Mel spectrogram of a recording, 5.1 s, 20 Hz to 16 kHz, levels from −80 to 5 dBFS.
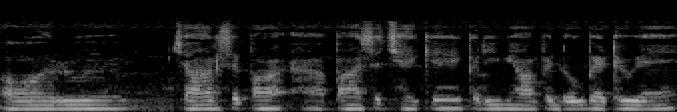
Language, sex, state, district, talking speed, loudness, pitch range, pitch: Hindi, male, Jharkhand, Sahebganj, 165 wpm, -30 LUFS, 125-135 Hz, 130 Hz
